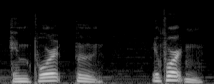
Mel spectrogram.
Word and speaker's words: important: is a non-released t meaning that I don't say import import like important I don't release that to you like my tongue goes up but it stays up you know it doesn't go down so import import and then boom once my tongue is up I just continue by pronouncing the and with my nose import important important with practice you get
